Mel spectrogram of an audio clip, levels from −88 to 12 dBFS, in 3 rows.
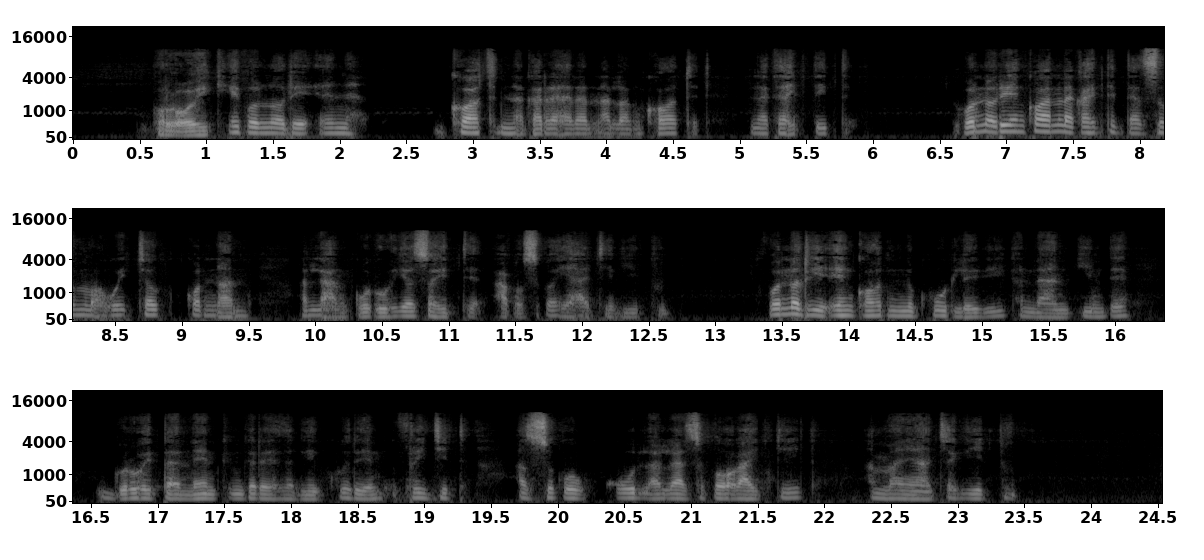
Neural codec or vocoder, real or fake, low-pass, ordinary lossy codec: codec, 16 kHz in and 24 kHz out, 0.6 kbps, FocalCodec, streaming, 4096 codes; fake; 10.8 kHz; MP3, 48 kbps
